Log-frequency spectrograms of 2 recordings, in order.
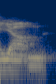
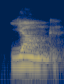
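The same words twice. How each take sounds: First: The word ends with a plain ng sound. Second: The word ends with an audible hard g. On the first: "as opposed to" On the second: "a hard consonant on the end"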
